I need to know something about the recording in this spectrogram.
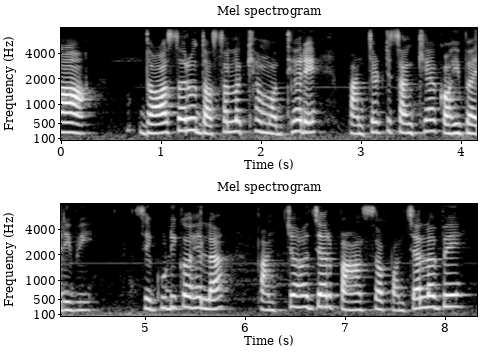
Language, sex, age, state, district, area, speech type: Odia, female, 30-45, Odisha, Jajpur, rural, spontaneous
